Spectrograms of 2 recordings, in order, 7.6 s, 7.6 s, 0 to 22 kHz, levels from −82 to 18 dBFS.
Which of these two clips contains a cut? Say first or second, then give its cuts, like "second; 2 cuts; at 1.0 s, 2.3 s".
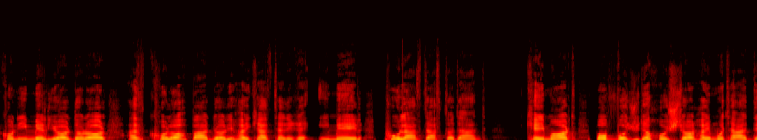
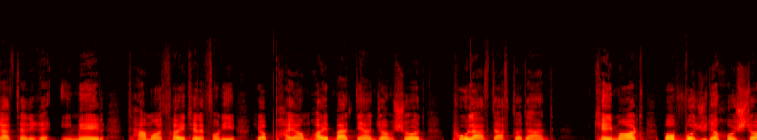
first; 1 cut; at 3.7 s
